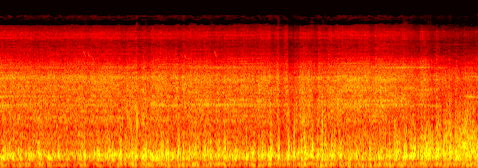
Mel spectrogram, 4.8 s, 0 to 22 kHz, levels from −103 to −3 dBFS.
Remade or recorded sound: recorded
